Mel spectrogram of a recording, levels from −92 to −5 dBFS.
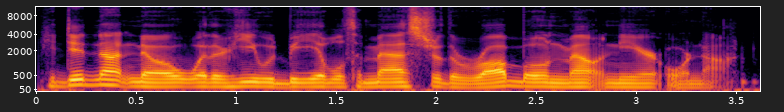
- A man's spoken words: Yes, male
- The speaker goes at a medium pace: No, fast, 280 wpm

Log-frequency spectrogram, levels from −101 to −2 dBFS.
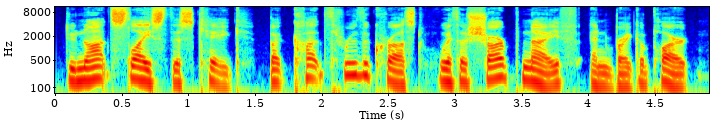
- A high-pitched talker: No, medium, 145 Hz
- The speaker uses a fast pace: Yes, fast, 210 wpm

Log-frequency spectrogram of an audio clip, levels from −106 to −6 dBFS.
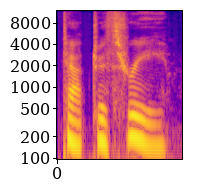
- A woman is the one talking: Yes, female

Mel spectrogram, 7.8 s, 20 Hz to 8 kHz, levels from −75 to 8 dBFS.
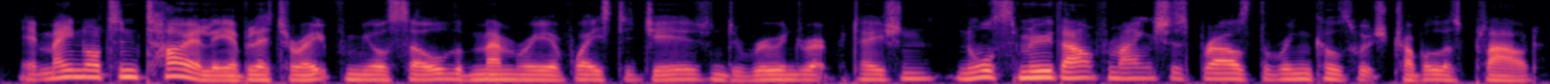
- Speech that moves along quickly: Yes, fast, 225 wpm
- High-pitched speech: No, medium, 145 Hz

